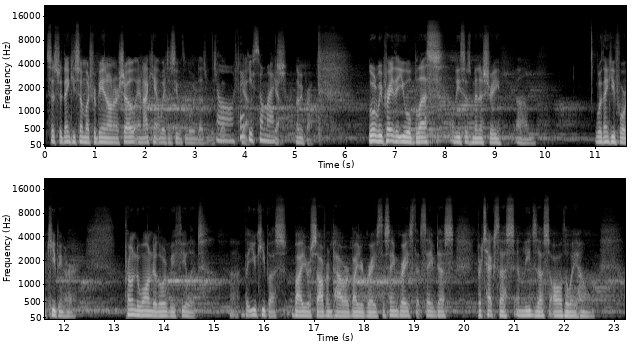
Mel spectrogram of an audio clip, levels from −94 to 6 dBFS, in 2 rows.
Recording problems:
echo of what is said; noticeable; throughout; 370 ms later, 15 dB below the speech
muffled; very slightly; fading above 3 kHz

